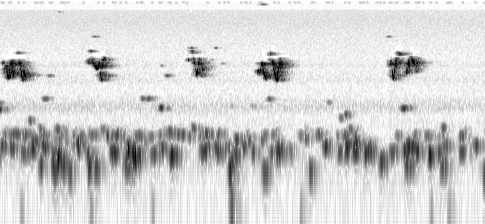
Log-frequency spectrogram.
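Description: Birds giving five short clusters of high chirps over a continuous, busy low-pitched chatter.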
